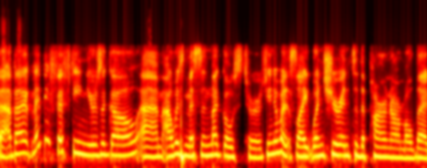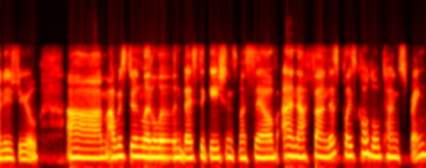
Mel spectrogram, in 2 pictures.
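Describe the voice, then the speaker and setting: In a Scottish accent, a woman speaks at a moderate pace with hardly any pauses and ordinary pitch variation. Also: medium pitch for a woman. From Scotland. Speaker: paranormal investigator. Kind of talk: casual interview chat. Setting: podcast livestream.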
